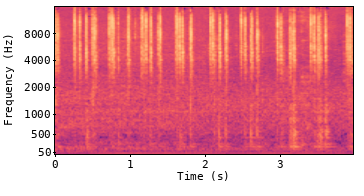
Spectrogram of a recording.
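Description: Long black-polished nails tap rapidly and unevenly on a flat glass window pane with a metal rail. Each tap is a short, bright click that dies away almost at once, over a steady low hum near 190 Hz.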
